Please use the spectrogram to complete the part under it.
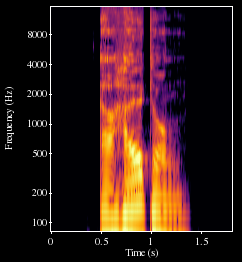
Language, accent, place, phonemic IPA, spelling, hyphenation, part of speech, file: German, Germany, Berlin, /ɛɐ̯ˈhaltʊŋ/, Erhaltung, Er‧hal‧tung, noun, De-Erhaltung.ogg
- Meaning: maintenance, preservation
